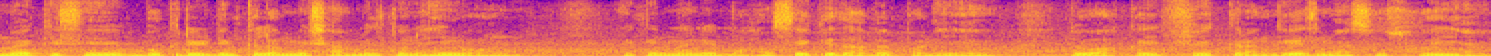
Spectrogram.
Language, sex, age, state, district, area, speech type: Urdu, male, 18-30, Delhi, South Delhi, urban, spontaneous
